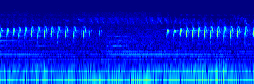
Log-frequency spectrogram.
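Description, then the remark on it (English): A cuckoo calling in a fast bubbling trill of bright, high chirps, two runs of rapid notes separated by a short pause, with no talking. “But overall, cuckoos just go cuckoo everywhere. But it's only the male that goes cuckoo.”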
